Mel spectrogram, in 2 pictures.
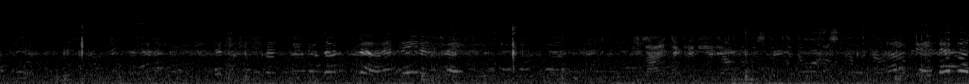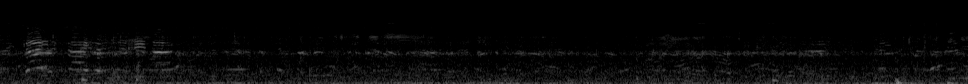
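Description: Faint, indistinct voices of many rowers and marshals calling and talking across the water, coming and going in snatches, with a couple of light clicks.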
